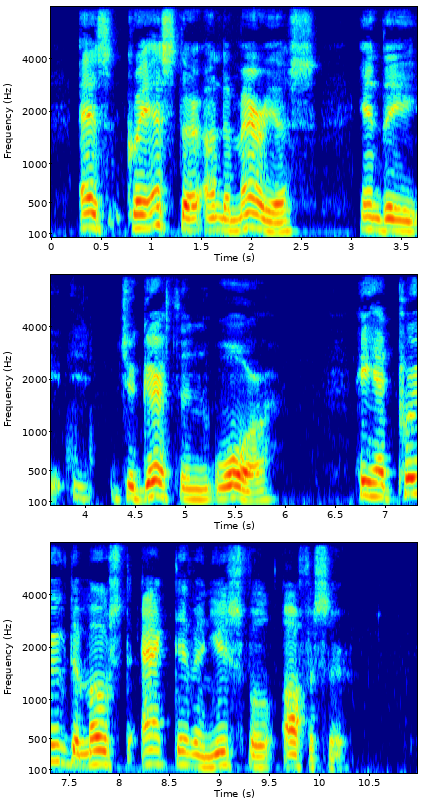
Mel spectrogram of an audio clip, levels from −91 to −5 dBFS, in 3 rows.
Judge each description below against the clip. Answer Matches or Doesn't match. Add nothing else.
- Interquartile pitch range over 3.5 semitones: Matches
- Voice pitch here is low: Doesn't match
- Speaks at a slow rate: Matches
